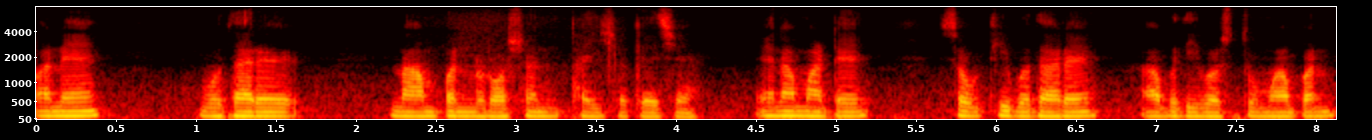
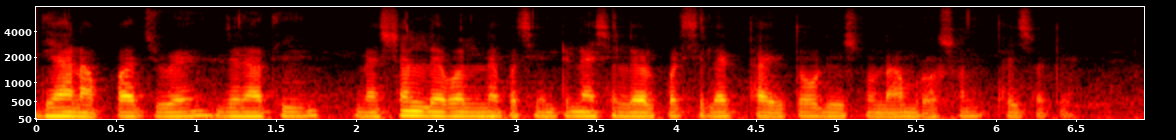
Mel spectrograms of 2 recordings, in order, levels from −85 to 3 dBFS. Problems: none marked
